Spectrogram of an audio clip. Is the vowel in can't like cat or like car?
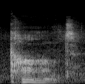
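car. The vowel is long, like in car. "in British English, it's can and can't"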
